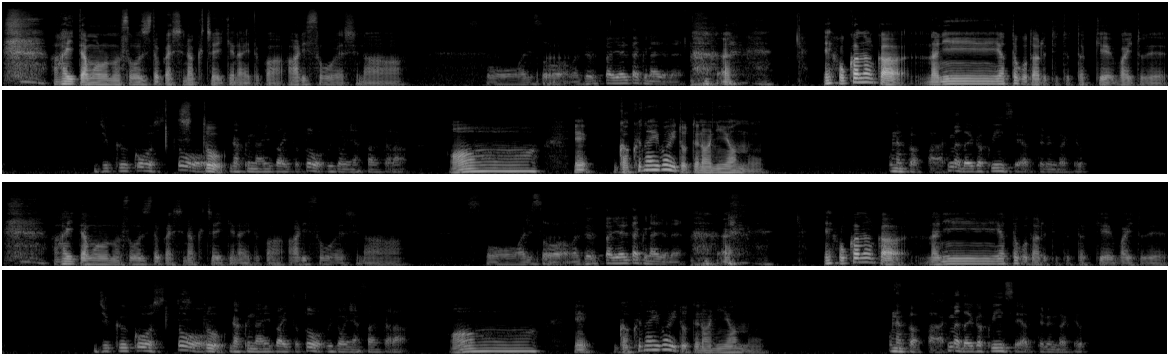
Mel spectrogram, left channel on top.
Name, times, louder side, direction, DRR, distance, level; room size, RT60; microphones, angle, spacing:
voice 1, 0.0-4.0 6.9-7.7 7.9-10.4 10.9-11.6 13.7-13.9 16.1-17.5 17.8-19.3, left 5 dB, 90° left, 0.4 m, -34 dB
voice 2, 4.8-6.8 7.2-7.5 12.6-15.7 20.5-22.5, right 2 dB, 20° right, 0.4 m, -40 dB
3.2 x 2.2 x 2.5 m
head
